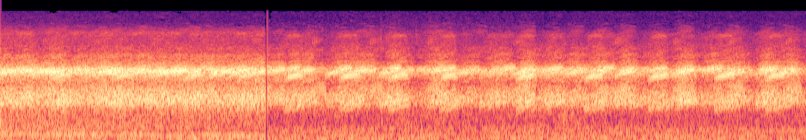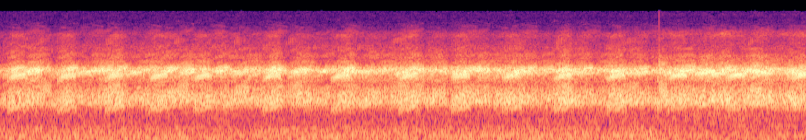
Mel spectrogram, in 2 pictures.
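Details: Thousands of frogs call at once on a walk home, so loud they carry across the road to the village and sound siren-like though no frog is visible, a dense, steady, high trilling wall of sound.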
